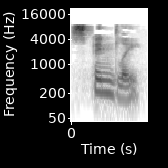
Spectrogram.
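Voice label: "spindly", English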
